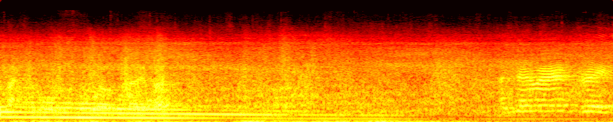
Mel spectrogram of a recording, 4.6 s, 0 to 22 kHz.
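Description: A Slovenian Pilatus PC-9M with a single 950 shp Pratt & Whitney Canada PT-6A turboprop flies a display, its loud propeller drone sliding down in pitch as it passes, while a commentator talks throughout.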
